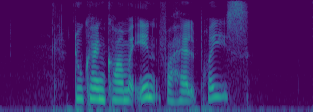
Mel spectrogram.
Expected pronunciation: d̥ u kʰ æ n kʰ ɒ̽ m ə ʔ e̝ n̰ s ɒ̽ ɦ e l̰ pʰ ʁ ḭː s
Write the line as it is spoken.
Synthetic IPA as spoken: d̥ u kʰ æ n kʰ ɒ̽ m ə ʔ e̝ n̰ f ɒ̽ ɦ æ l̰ pʰ ʁ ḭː s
